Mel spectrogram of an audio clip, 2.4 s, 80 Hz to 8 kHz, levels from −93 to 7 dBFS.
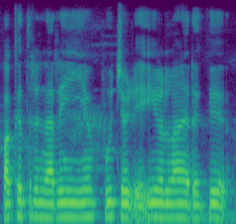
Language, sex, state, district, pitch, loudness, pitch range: Tamil, male, Tamil Nadu, Kanyakumari, 140 Hz, -18 LUFS, 135-140 Hz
